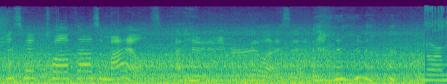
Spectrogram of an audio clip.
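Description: Harley-Davidson Pan America motorcycle at highway speed: steady wind and engine noise from on board, with a person's voice rising and falling in pitch over it.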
